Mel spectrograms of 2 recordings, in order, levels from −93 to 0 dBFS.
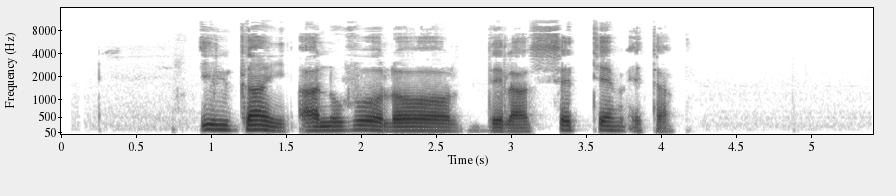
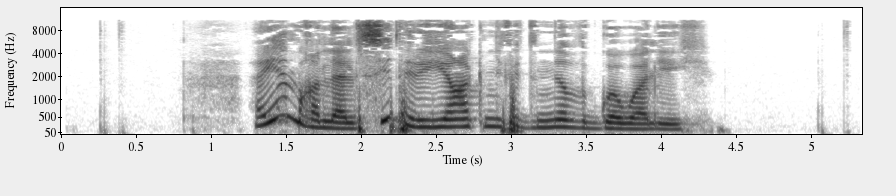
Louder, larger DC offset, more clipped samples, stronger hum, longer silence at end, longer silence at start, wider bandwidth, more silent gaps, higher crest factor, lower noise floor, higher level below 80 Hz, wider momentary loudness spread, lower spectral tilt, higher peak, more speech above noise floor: second, -21 LUFS vs -15 LUFS; neither; neither; neither; first, 1.35 s vs 1.1 s; second, 0.95 s vs 1.3 s; about the same, 11 kHz vs 11.5 kHz; neither; about the same, 22 dB vs 18 dB; second, -72 dBFS vs -76 dBFS; second, -56 dBFS vs -40 dBFS; first, 12 LU vs 9 LU; first, -7 dB/octave vs -4.5 dB/octave; about the same, -2 dBFS vs 0 dBFS; second, 52 dB vs 61 dB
